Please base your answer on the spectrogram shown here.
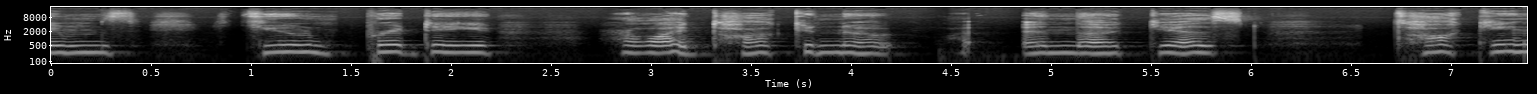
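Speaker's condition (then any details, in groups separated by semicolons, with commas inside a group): Brain injury from aneurysm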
